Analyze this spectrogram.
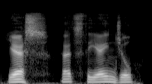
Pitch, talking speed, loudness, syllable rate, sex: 115 Hz, 160 wpm, -20 LUFS, 4.0 syllables/s, male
